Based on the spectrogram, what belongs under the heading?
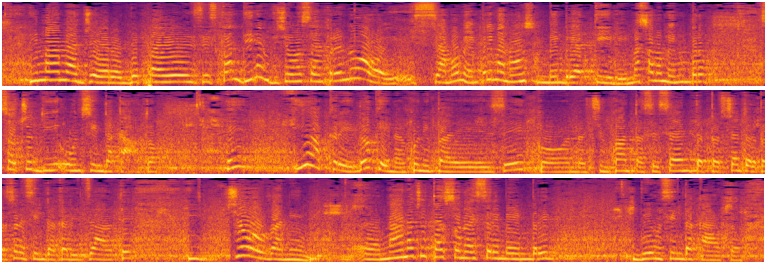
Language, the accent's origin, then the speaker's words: Italian; United States; Italian is a second language; Forse perché sono americana, io credo che il termine è stato creato negli Stati Uniti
